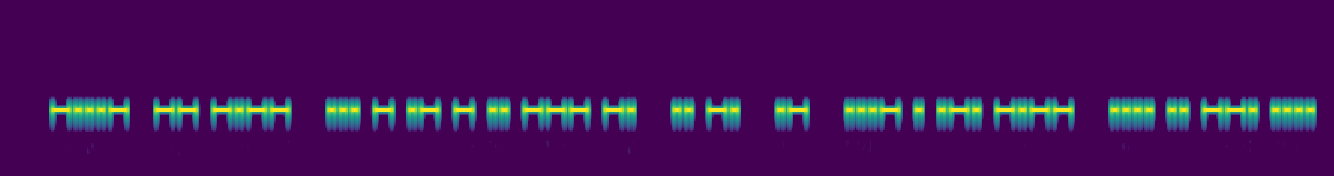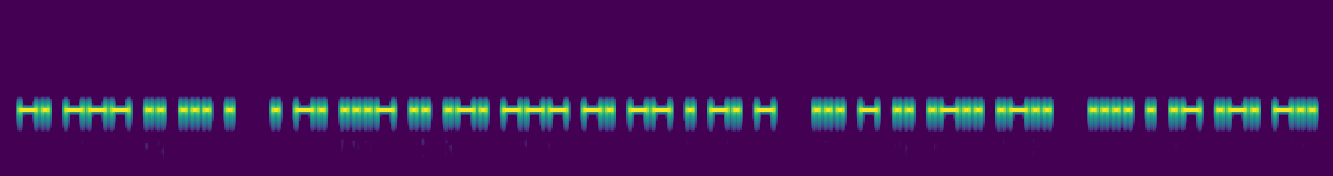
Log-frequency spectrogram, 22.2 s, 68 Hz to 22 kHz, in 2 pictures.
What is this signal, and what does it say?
Morse code, heard as a keyed tone, about 25 wpm, 600 Hz. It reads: <BT> MY STATION IN A VERY HIGH NOISE ENVIRONMENT STILL HEARD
